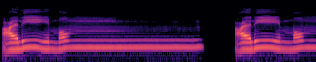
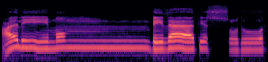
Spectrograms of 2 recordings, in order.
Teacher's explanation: इसको आप मुन नहीं कर सकते, मुम करना पड़ेगा। आपके दोनों होंठ मिलेंगे, और जब आप होंठ मिलाकर इसको तरन्नुम बनाएंगे, तो आपके होंठ में वाइब्रेशन होगी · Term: इख्फा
